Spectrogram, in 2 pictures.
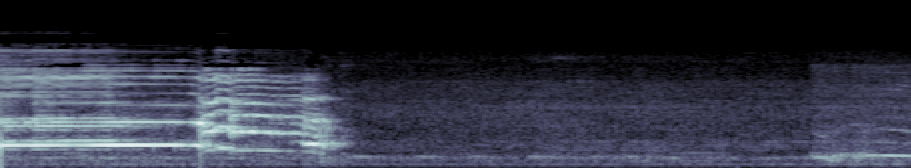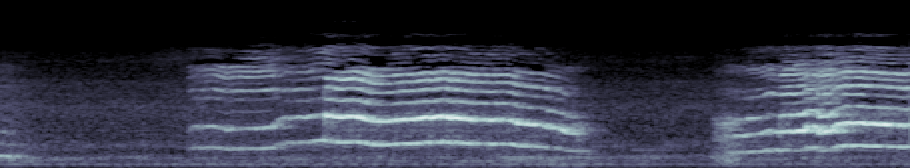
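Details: Basenji left alone while its owner is away, giving drawn-out wavering howls with a falling end, a long quiet gap with a faint whine, then another howl starting, inside a room.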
